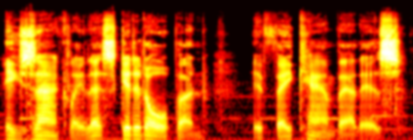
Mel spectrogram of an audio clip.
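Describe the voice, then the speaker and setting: A man's voice: low voice, very animated, a little slow, vocal fry. A man reading a visual novel aloud as a let's player, dropping in wry, casual commentary. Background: game music under the voice.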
